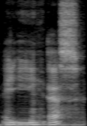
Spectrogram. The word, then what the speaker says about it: aes: AES is in fact only one syllable.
